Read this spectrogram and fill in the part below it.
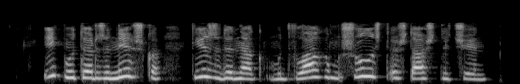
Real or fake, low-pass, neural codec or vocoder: real; 7.2 kHz; none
